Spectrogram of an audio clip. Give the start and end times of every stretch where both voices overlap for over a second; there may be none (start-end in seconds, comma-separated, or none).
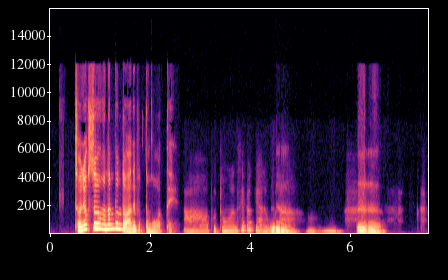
none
